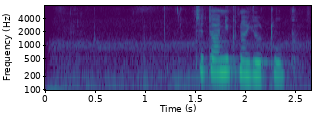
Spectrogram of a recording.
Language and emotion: Russian, neutral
